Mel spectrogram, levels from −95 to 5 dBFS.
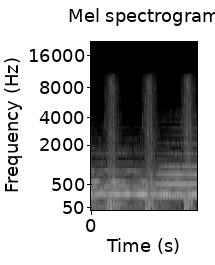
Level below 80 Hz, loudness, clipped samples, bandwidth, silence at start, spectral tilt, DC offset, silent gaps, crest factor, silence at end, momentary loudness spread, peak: -56 dBFS; -42 LUFS; under 0.1%; 11 kHz; 0 s; -6.5 dB/octave; under 0.1%; none; 12 dB; 0 s; 2 LU; -28 dBFS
